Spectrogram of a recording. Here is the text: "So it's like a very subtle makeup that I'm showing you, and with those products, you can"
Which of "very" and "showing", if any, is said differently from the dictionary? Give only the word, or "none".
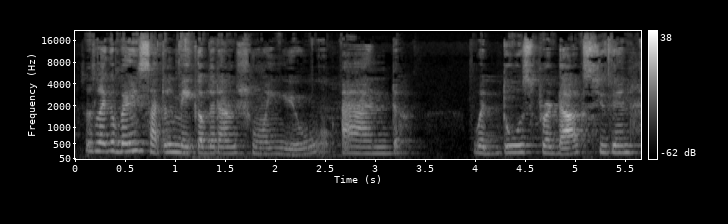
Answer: none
